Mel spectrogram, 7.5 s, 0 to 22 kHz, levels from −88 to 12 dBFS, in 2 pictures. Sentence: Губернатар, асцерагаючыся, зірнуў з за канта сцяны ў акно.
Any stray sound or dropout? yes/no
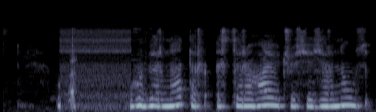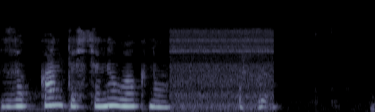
yes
